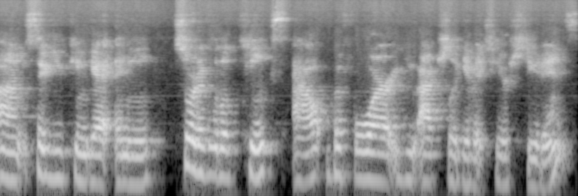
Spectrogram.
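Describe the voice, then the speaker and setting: Her pitch is fairly low for a woman, and her intonation is fairly even. She talks with hardly any pauses. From US South. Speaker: teacher presenting at an online education event. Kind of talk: live software tutorial. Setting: live online presentation. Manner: slow.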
